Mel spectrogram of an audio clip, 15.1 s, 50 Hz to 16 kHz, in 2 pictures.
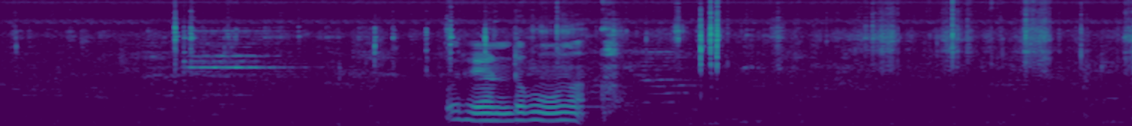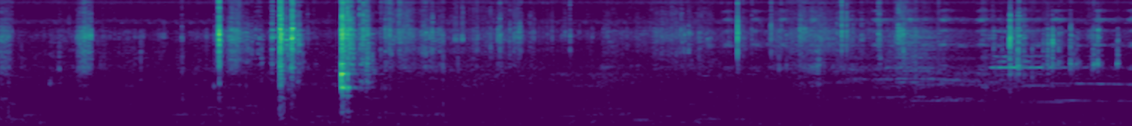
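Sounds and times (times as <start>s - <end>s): knife scratching in soil: 5.6s - 8.3s, 11.8s - 15.0s.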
